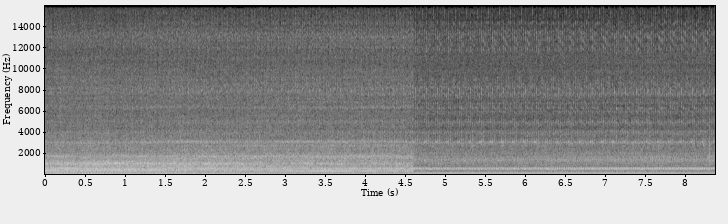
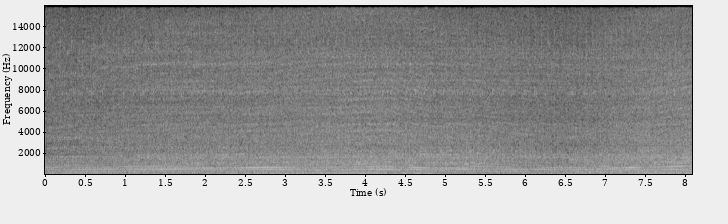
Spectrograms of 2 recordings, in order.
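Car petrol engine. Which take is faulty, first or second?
second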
